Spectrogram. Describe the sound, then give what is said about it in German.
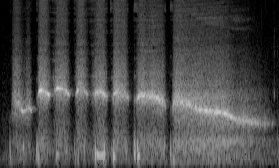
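A person whistles a short tune: several quick separate notes in a bouncy rhythm, then a longer held note that slides downward and fades, with breathy air noise and no talking. “Wenn wir die ganze Zeit so weiter pfeifen, kriegen wir heute keine Frage und keine Antwort raus.”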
